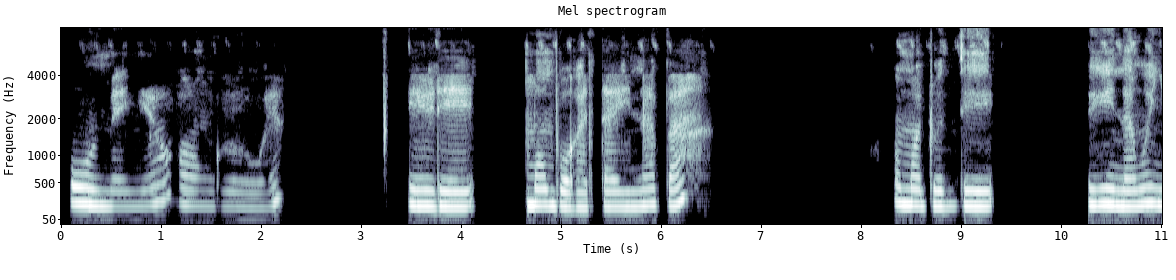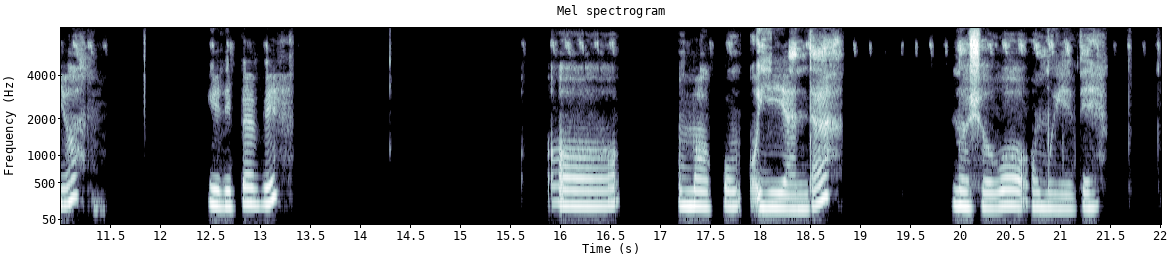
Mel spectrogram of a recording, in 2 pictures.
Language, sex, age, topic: Oshiwambo, female, 25-35, agriculture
